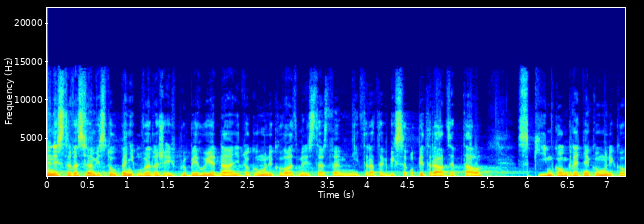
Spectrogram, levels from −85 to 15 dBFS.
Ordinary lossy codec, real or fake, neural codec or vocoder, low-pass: MP3, 96 kbps; real; none; 14.4 kHz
